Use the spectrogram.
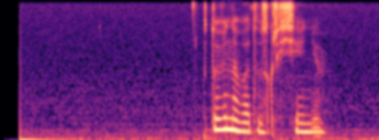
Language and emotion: Russian, neutral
